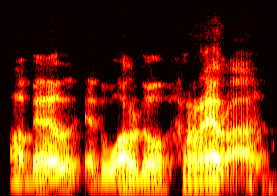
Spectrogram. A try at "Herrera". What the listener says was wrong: Well, in Spanish, H's are silent, so it would be Herrera.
